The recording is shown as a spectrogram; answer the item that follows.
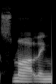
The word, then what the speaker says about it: Smartling: Bryan, why don't you tell us what Smartling does and your actually, have I got Smartling right? Am I saying it right? Yes. Yeah. No, you're right.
